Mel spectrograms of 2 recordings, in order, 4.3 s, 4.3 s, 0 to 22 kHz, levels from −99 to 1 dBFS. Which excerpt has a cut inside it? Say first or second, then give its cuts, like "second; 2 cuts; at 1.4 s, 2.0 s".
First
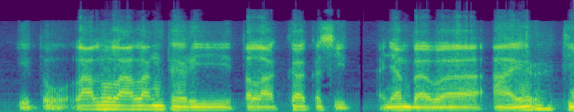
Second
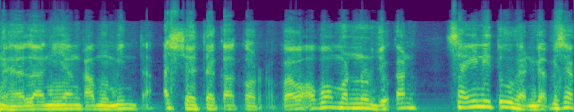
first; 1 cut; at 2.7 s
